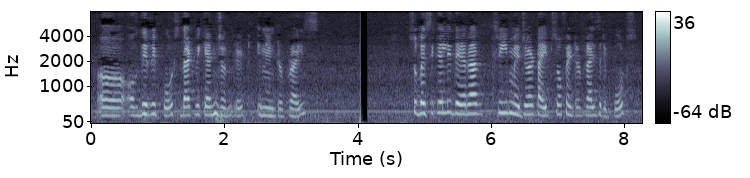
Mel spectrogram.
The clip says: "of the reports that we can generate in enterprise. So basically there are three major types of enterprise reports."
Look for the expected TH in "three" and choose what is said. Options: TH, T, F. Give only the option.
T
